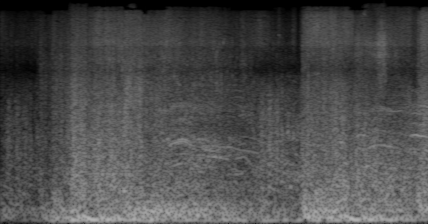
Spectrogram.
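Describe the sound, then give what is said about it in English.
Heavy artillery guns firing on a fort's defenses, loud booms that break into a continuous rumbling roar, with two sharp surges in loudness. “soldiers are sent flying as more artillery is unleashed on the fort's defenses. Huge clouds of smoke billow out from the muzzles of the heavy guns as they spew out death and destruction.”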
